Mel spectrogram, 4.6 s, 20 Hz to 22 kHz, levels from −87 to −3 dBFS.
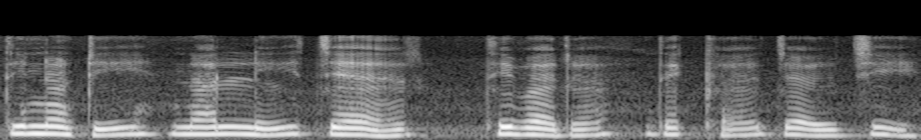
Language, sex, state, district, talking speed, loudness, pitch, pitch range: Odia, female, Odisha, Malkangiri, 65 wpm, -14 LUFS, 190 Hz, 170-200 Hz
